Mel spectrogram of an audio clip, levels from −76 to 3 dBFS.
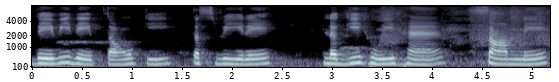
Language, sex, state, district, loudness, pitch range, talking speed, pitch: Hindi, female, Punjab, Pathankot, -17 LUFS, 190-215 Hz, 105 wpm, 200 Hz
